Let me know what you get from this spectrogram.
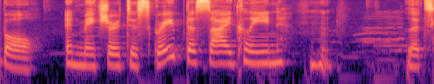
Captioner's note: soft chuckle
